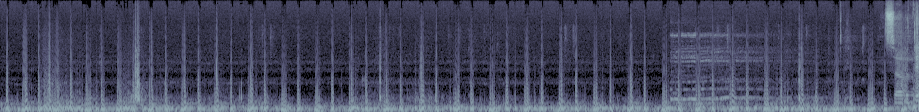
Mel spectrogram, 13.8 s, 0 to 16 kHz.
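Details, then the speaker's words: Heartbeat monitored on a soldier in Afghanistan in 2009 during combat; fast regular low thumping near 118 beats a minute, quickened by combat stress, musical tone near the end. "that's monitored on a soldier in Afghanistan in 2009 it's an indicator of how his body responds to combat"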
